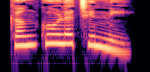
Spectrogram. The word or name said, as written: ಕಂಕೋಳಚಿನ್ನಿ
